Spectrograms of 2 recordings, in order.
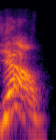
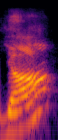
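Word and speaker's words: Yaw: right in iowa i told him my name is yao and then he said oh what a cool name how do you spell that i said y a w y a w and then he said oh you mean yeah i mean yeah like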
